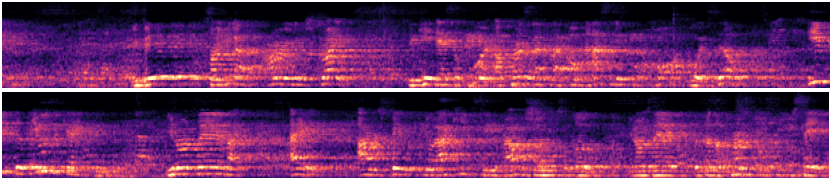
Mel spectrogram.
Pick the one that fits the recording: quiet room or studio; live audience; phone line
live audience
